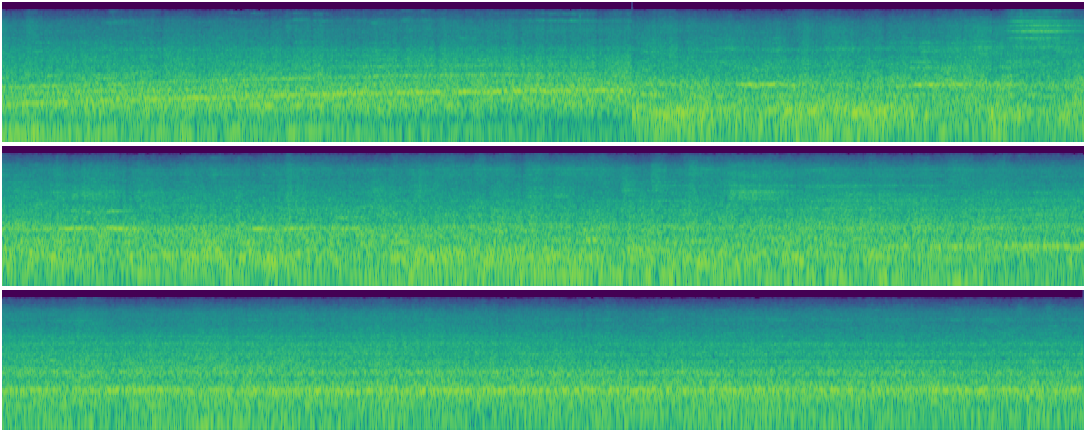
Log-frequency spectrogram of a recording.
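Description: Metro train heard from inside the car: the traction motors whine up in pitch as it pulls away, then it runs on steadily with wheel and track noise. There is a brief high squeal about ten seconds in.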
